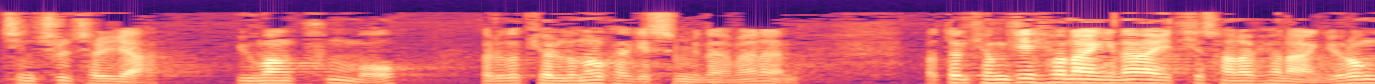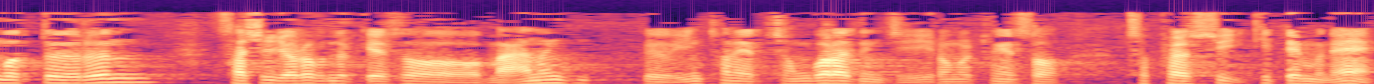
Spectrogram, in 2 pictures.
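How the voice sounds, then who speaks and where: This man speaks at a medium pitch and a moderate pace. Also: ordinary pitch variation. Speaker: business consultant presenting at a seminar. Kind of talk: seminar presentation. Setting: seminar hall with audience. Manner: conversational, with fillers.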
